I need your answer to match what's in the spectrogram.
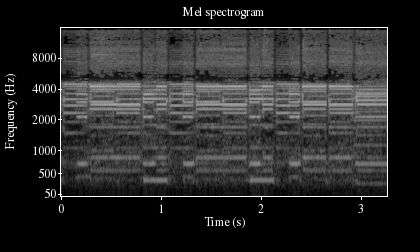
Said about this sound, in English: To celebrate the 30th anniversary of the Ontario Lottery winning chimes. You know this sound?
